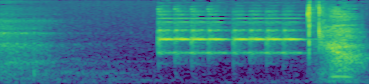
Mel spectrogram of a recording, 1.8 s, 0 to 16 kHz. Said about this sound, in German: Mein Wecker klingelt. Für euch. Wenn ihr wüsstet, wofür der Wecker ist, wie verrückt. Es ist, ähm, ich wusste sogar vorhin, als ich den gestellt habe, heute Morgen habe ich ihn auf 14 Uhr gestellt. Es ist jetzt 14 Uhr, wo ich gerade aufnehme.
